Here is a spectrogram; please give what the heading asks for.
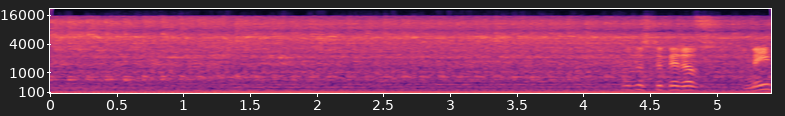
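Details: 1957 Ferguson FE35 TVO tractor after tappet adjustment and rocker cover leak fix: steady even low idle, soft regular beat, no misses or spitting; normal idle.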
